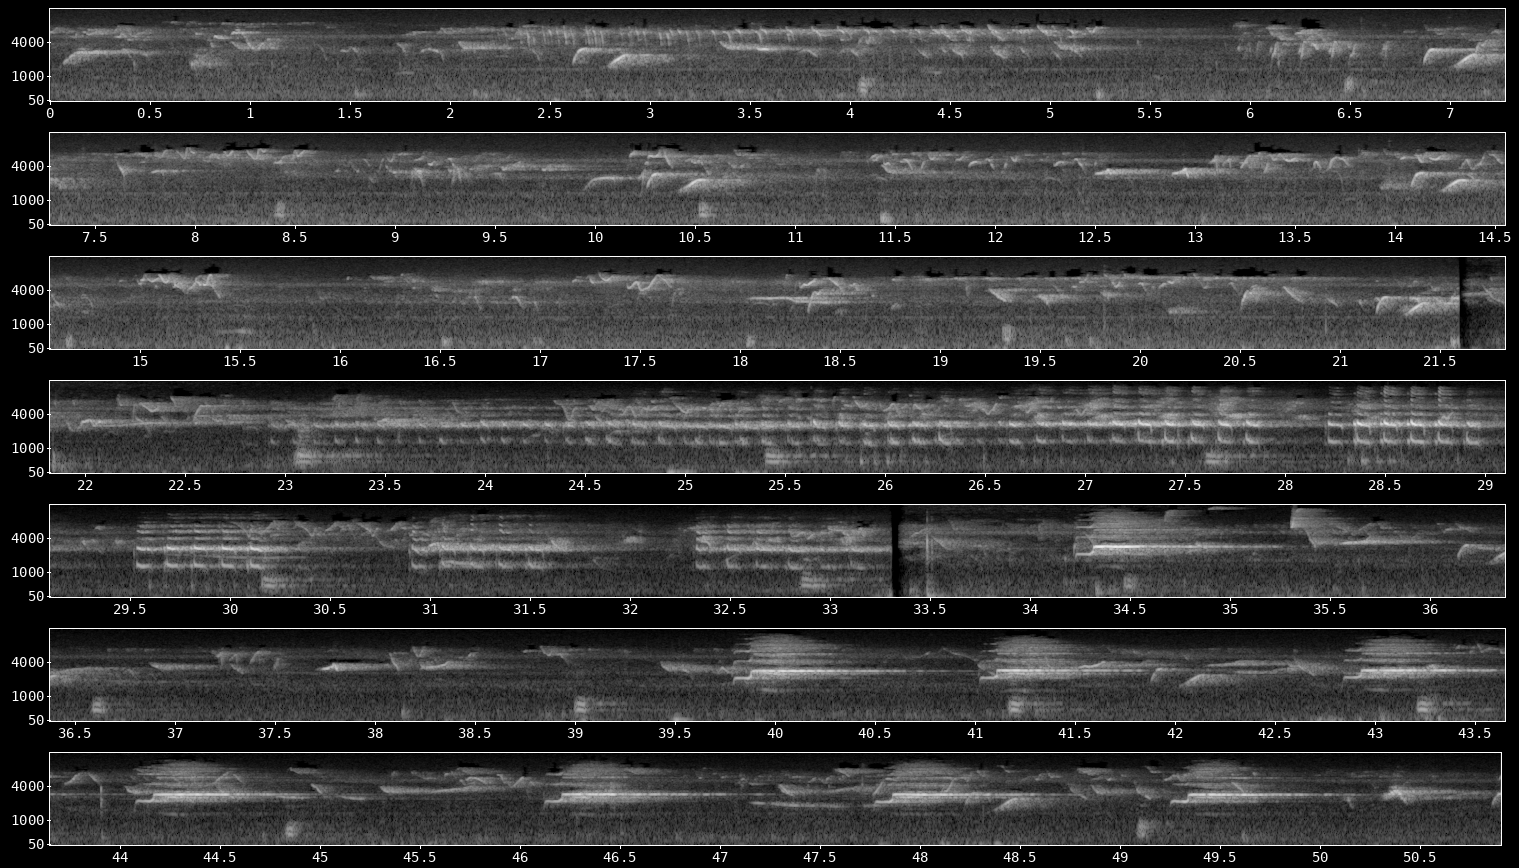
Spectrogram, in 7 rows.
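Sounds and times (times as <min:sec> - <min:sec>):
forest birds chirping: 0:00.0 - 0:50.9
bird trilling: 0:01.8 - 0:21.6.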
